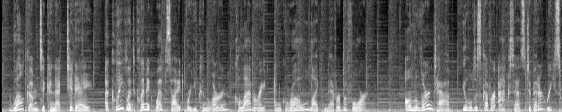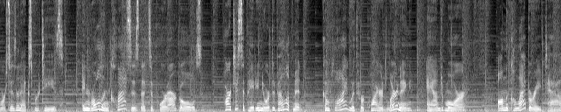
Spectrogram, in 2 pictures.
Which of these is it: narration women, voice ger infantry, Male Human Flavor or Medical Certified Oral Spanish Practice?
narration women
